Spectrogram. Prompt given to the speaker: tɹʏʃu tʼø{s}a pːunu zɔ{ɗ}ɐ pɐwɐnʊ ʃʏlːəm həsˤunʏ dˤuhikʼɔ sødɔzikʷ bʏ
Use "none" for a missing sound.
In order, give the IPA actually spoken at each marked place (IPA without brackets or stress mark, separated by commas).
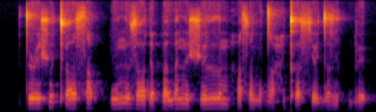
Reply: sˤ, ɗ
